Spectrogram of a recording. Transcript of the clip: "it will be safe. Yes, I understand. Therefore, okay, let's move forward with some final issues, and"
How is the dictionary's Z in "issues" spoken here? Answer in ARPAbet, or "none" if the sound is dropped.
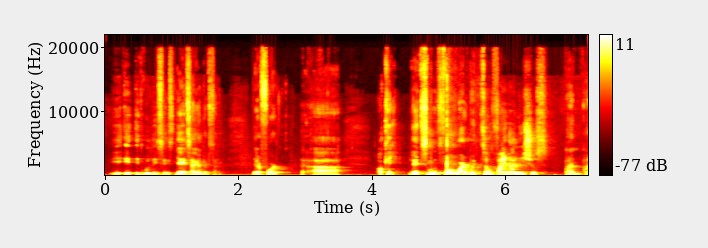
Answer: S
